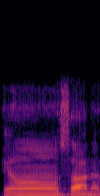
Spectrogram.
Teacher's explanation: نون میں نون کی آواز کو ناک میں چھپانا ہے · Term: اخفا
